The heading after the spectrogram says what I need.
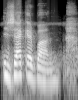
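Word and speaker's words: Jacques Herbin: is from France and it's Jacerban please native French speakers. I hope that I'm not massacring your language, but according to Google Translate is Jacerban.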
